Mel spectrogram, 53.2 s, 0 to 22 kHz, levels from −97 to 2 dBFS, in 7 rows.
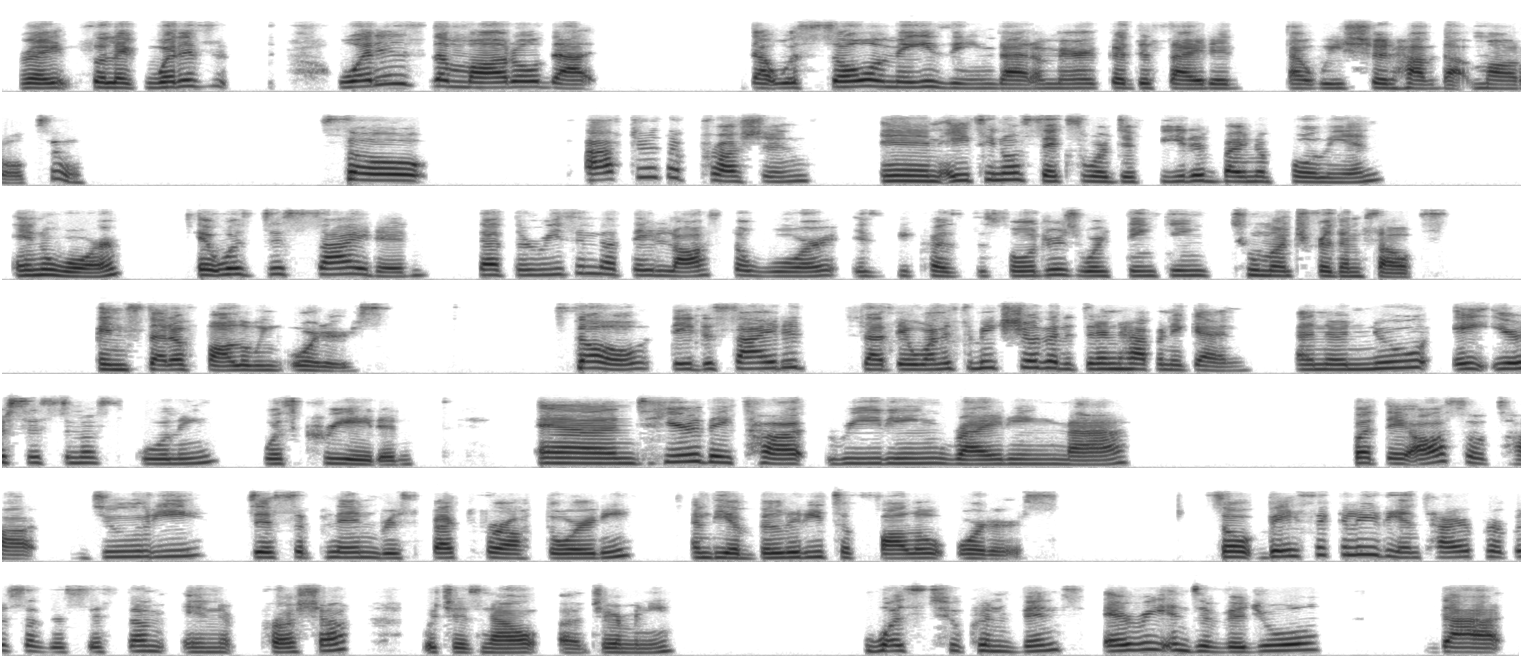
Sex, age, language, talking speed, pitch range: female, 20-39, English, 145 wpm, 195-245 Hz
